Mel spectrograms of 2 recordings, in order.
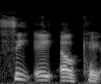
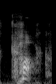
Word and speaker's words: Calk: And that's spelled C-A-L-K. I believe it's Calk, right?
